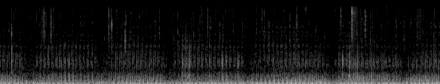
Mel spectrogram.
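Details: Cat's low purr rising and falling in short breath-driven waves, with bright pops and crackling from a fire over the top.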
